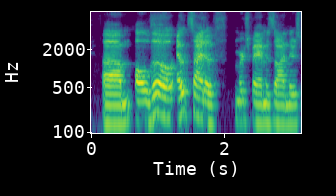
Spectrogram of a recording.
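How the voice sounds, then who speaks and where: A man with a Canadian accent uses a plain, everyday voice, pitched fairly high and paced moderately. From Canada. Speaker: print on demand seller and business coach. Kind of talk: interview.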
